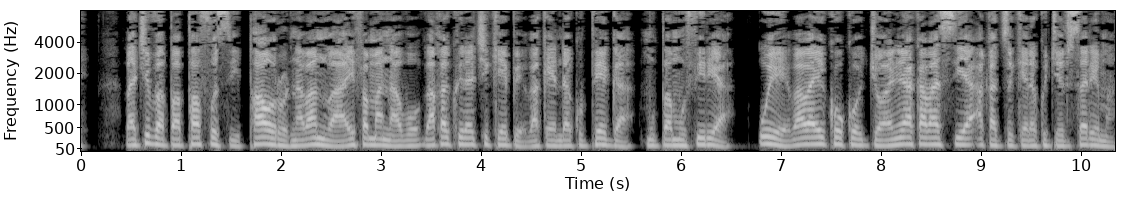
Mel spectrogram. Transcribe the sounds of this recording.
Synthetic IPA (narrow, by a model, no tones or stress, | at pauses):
ʋat͡ʃib͡vapapafosipauɾo̞naʋan̤uʋaifaman̤aʋo̞ʋakakwiɾat͡ʃike̞pe̞ʋakae̞ndakupe̞ɡʱamupamufiɾia | uje̞ʋaʋaiko̞ko̞d͡ʒo̞ɦaniakaʋasijaʔakad͡zo̞ke̞ɾak̬ud͡ʒe̞rusaɾe̞ːma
